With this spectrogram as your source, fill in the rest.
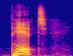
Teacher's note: in english the p of the word pit is an aspirate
